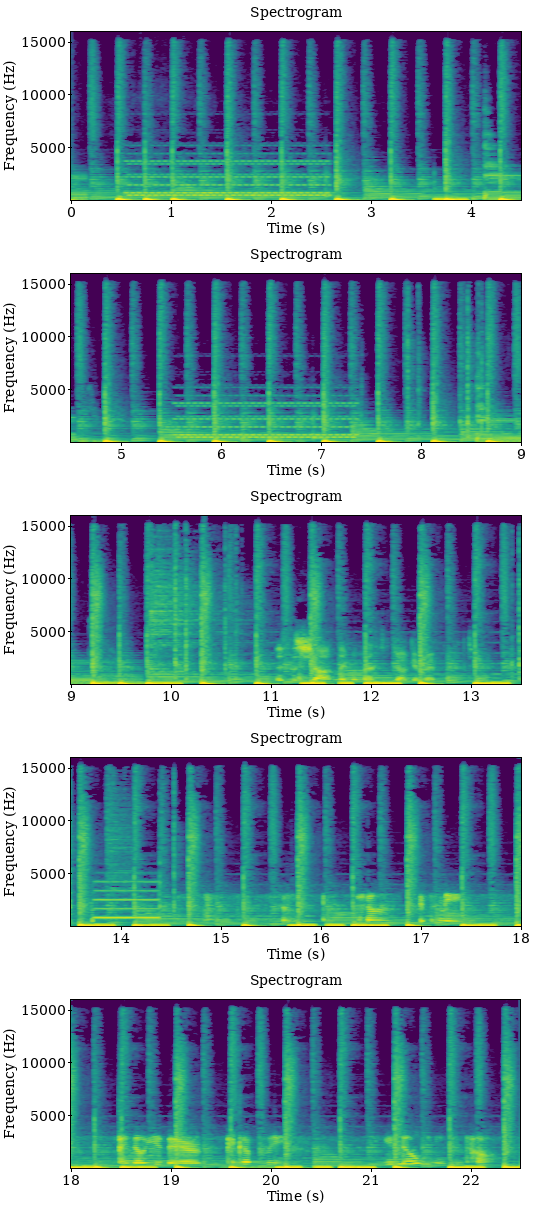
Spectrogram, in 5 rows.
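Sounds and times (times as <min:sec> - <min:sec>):
beat-driven song with pulsing drums and bass: 0:00.0 - 0:22.4
telephone ringing in short bursts: 0:00.5 - 0:02.7, 0:05.4 - 0:07.5, 0:13.7 - 0:14.5.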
